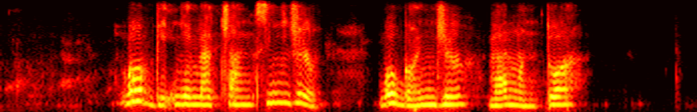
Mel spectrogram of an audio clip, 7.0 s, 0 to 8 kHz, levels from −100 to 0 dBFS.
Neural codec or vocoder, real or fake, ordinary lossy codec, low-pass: codec, 24 kHz, 1.5 kbps, HILCodec; fake; Opus, 24 kbps; 7.2 kHz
